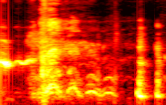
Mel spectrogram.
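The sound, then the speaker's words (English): A thin, steady whistle is drawn in on a breath taken in through the mouth, then breaks into a breathy, wavering squeak, followed by two short breathy puffs. It is fairly quiet, with no talking. “That's an in whistle. I can in whistle, you know.”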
